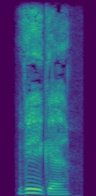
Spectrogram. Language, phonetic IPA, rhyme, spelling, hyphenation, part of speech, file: Hungarian, [ˈveːɡɛ], -ɡɛ, vége, vé‧ge, noun, Hu-vége.ogg
- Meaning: third-person singular single-possession possessive of vég, literally, “its end”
